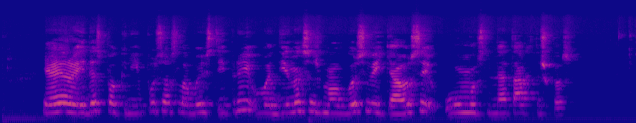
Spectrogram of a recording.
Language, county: Lithuanian, Utena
